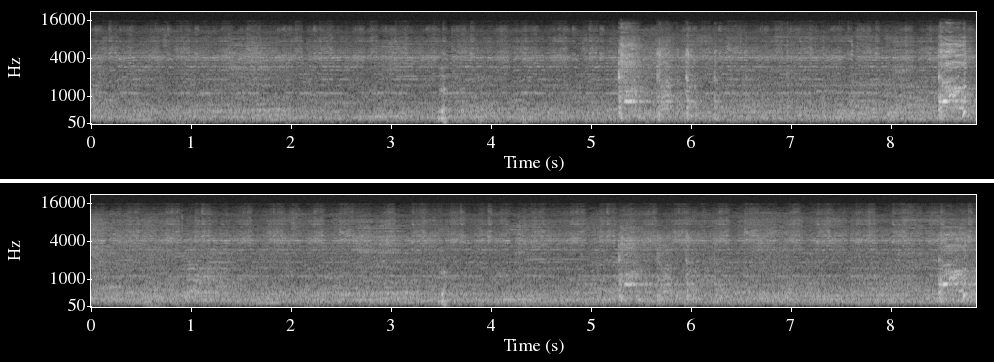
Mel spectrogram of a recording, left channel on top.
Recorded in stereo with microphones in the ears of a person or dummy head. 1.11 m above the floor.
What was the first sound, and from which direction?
Laughter, 20° left (ahead or behind).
